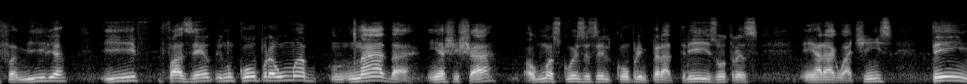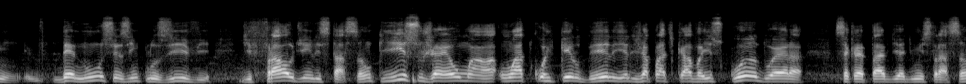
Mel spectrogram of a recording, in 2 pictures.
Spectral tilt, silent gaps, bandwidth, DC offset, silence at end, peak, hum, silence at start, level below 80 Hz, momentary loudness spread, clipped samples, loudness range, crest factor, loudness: -4.5 dB/octave; none; 10 kHz; under 0.1%; 0 s; -2 dBFS; none; 0 s; -68 dBFS; 11 LU; under 0.1%; 3 LU; 16 dB; -19 LUFS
